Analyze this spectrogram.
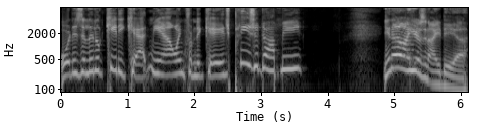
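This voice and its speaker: A man with a high voice swings his pitch very widely on a very clean recording with a silent background. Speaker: radio talk show host. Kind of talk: radio talk show banter. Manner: chatty, humorous, conversational.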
